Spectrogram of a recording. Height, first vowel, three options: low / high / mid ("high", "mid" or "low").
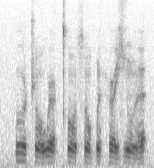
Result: high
